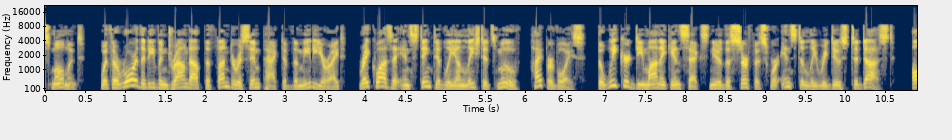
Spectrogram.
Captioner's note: hyper Voice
